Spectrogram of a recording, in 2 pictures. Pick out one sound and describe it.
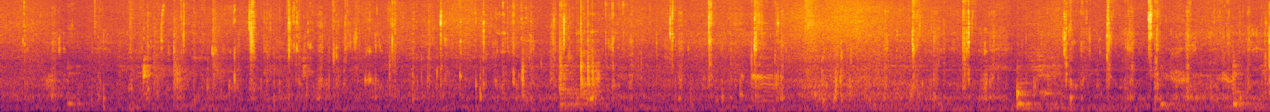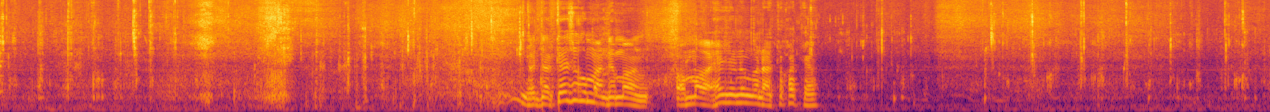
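Men chew and slurp food loudly.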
